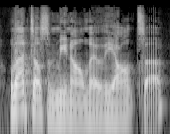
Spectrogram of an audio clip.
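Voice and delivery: low-pitched resigned reply. A narrator's reading. Lupin defending himself to the group, resigned. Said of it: "he said resignedly".

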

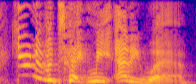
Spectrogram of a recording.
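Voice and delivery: put-on high-pitched childish wail; girl complaining to her brother. A narrator's reading. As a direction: whine it like a sulking kid. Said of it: "Rosie wailed".

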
